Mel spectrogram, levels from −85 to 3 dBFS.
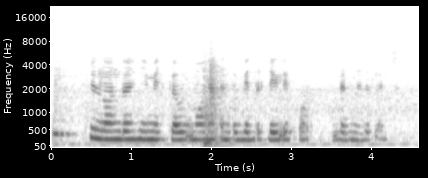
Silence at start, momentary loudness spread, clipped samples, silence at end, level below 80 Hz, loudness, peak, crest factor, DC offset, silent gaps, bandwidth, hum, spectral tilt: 0.05 s; 17 LU; under 0.1%; 0.4 s; -68 dBFS; -38 LUFS; -24 dBFS; 14 dB; under 0.1%; none; 6 kHz; none; -8 dB/octave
